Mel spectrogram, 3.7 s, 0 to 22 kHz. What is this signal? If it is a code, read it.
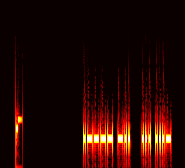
Morse code, heard as a keyed tone, about 34 wpm, 700 Hz. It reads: 1D SV
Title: Field Day Exchanges - 35wpm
